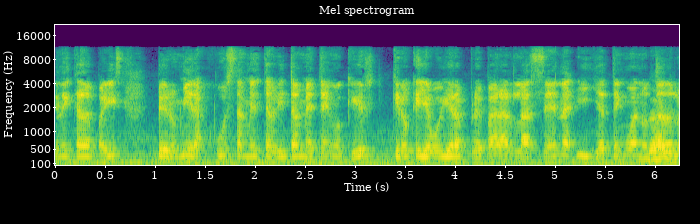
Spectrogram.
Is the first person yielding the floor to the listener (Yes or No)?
No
